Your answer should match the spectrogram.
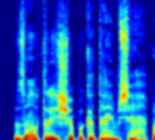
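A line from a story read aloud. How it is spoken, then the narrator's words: Sleepy mutter. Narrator (Russian): пробормотал я, засыпая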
